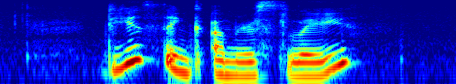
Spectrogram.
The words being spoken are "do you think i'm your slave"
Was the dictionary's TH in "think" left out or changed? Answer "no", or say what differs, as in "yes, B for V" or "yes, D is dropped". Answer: no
